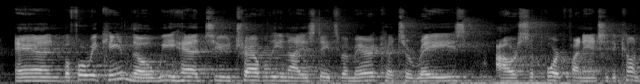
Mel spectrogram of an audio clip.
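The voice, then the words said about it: Non-Welsh, American-sounding accent. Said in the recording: “Obviously, based on my accent, we were not from Wales”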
